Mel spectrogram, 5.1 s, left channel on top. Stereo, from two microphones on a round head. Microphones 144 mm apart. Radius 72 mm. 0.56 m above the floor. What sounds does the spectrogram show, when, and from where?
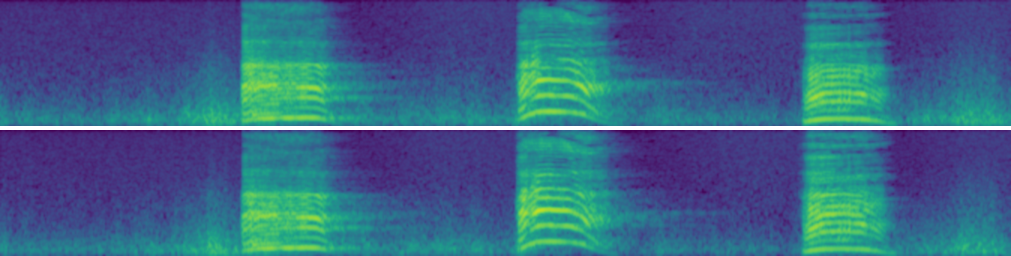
1.2 s a scream: 25° left (ahead or behind); by 5.1 s 75° right (ahead or behind)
